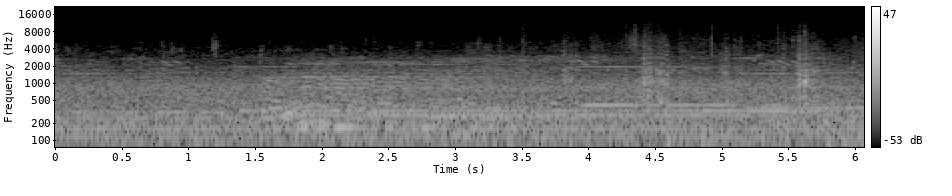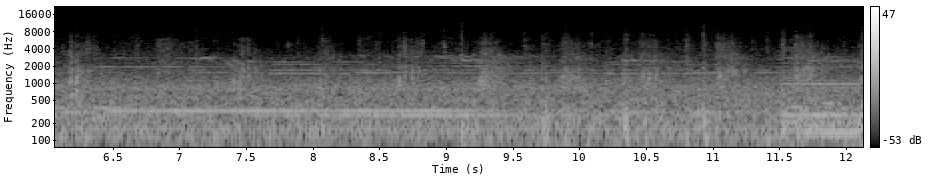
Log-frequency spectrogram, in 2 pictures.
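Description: Soft, rhythmic hoofbeats of a horse in medium canter during a dressage test sound faintly beneath steady background hum and a commentator's voice.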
